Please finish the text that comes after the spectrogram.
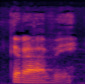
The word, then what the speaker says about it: grave: something that is very serious is gravi it's spelled like the word grave so it's pretty easy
